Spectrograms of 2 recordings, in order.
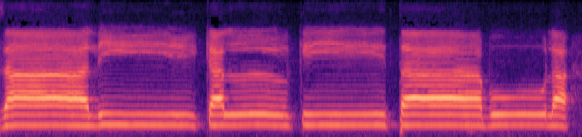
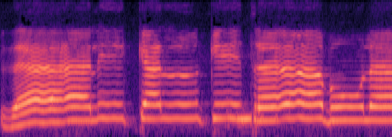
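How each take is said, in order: First: The short vowels are slow and drawn out. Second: The short vowels are short and quick. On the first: The speaker calls it wrong. "এভাবে পড়ে অনেকে দেখি যে" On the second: The speaker calls it right. "অথচ আয়াতটা এ- এরকম হবে"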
